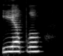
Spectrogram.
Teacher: Ain from your throat, make it two counts long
